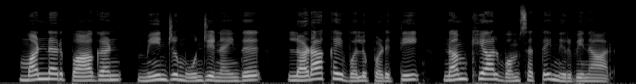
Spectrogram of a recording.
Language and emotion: Tamil, neutral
